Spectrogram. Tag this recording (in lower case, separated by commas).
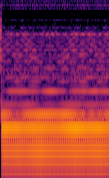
music, musical instrument, keyboard (musical), organ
